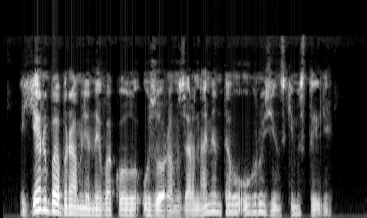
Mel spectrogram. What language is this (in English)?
Belarusian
